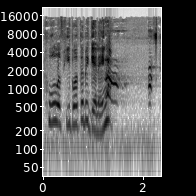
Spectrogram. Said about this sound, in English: Sorry about my dog barking.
